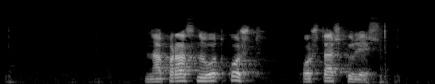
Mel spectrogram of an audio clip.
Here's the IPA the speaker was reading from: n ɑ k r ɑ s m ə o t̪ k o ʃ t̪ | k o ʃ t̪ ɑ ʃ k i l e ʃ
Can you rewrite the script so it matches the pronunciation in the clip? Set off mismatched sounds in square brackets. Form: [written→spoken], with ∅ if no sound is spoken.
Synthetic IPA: n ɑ [k→p] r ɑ s [m→n] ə o t̪ k o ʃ t̪ | k o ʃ t̪ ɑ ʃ k [i→y] l e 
